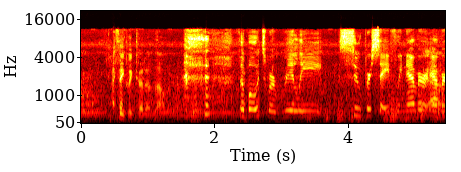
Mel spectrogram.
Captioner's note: laughs skeptically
